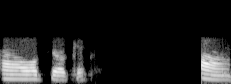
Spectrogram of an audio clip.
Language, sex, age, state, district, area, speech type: Malayalam, male, 30-45, Kerala, Alappuzha, rural, conversation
